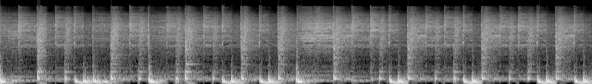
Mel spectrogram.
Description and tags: Tech-Step Break
A tech breakbeat 162bpm. programed using Reason 3.0 and Cut using Recycle 2.1.
beat, break, jungle, loop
